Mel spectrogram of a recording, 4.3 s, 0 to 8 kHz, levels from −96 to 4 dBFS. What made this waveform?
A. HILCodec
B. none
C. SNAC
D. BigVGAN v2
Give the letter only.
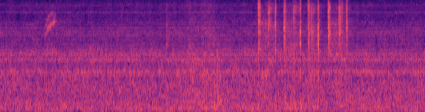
A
